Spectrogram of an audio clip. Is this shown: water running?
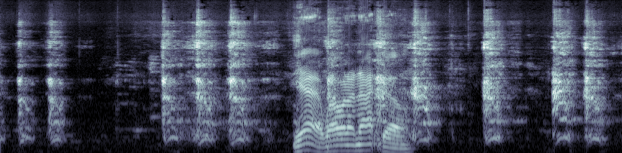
no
